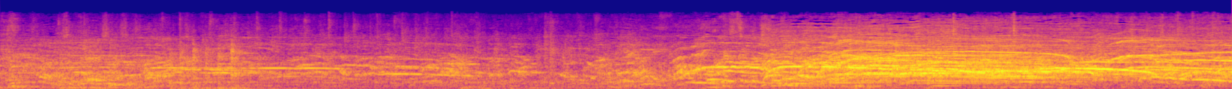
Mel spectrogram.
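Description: A large crowd chants and sings loudly, growing louder as a door opens.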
